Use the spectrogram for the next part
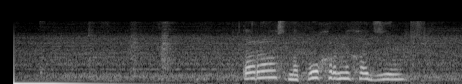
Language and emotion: Russian, neutral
